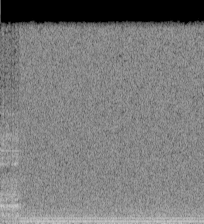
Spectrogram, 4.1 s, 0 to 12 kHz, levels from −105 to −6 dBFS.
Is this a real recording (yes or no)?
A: yes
